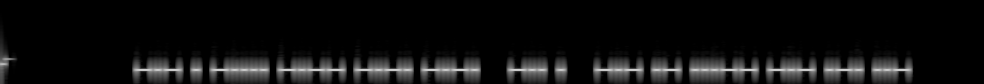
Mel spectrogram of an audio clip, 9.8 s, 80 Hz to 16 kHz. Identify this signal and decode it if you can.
Morse code, heard as a keyed tone, about 25 wpm, 700 Hz. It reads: KE6YCC DE KA3KRU
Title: USA Callsign DE Callsign 25wpm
